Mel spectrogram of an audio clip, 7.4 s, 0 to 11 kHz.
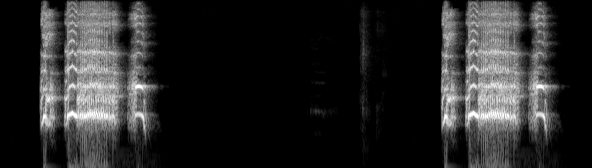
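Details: Red junglefowl, recorded 1/2/2024, giving two brief four-part crows about five seconds apart, each harsh and hoarse with a stretched middle syllable and a sudden stop, over a silent background.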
